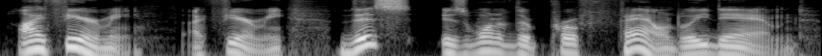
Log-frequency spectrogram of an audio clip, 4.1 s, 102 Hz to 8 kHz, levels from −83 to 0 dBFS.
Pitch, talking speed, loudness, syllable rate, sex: 120 Hz, 190 wpm, -20 LUFS, 5.2 syllables/s, male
